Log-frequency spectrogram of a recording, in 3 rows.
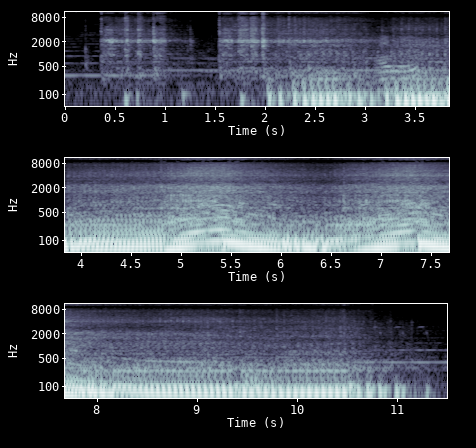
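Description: A Bajaj Pulsar 150 BS6 motorcycle cranks briefly, fires up and settles into a loud, close, throbbing idle, then revs twice before steady running. Someone speaks briefly just before it starts.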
